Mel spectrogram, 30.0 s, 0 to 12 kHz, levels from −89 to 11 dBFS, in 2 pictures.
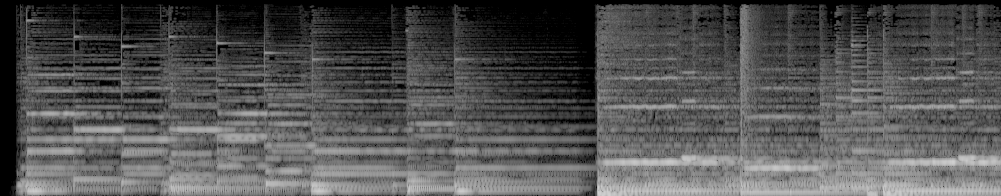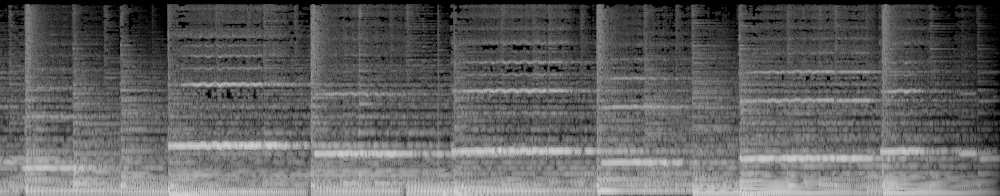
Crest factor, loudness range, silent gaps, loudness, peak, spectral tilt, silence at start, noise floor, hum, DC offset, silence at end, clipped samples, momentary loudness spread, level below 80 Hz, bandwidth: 14 dB; 8 LU; none; -15 LUFS; 0 dBFS; -6.5 dB/octave; 0.25 s; -35 dBFS; none; under 0.1%; 0.05 s; under 0.1%; 13 LU; -22 dBFS; 11.5 kHz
